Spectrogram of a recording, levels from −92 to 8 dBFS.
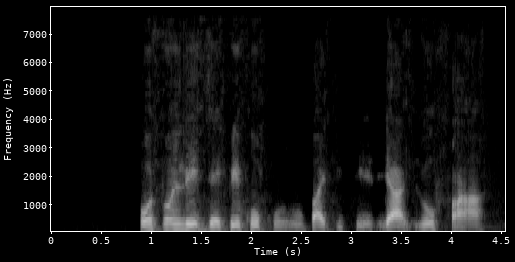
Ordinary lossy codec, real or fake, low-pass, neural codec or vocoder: none; fake; none; codec, 16 kHz, 2 kbps, FunCodec, trained on LibriTTS, 25 frames a second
